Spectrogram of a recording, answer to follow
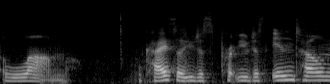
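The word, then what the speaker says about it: lam: So it's spelled L-A-M, but it's pronounced lum. Okay, so you just intone that, usually kind of low in the body, like lum.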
